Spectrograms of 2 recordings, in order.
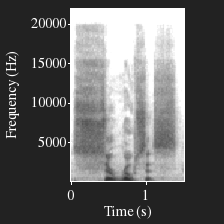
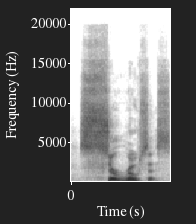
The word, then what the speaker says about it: cirrhosis: will see is called cirrhosis cirrhosis there's a lot of hard sea soft sea type sounds in uh the digestive tract so so cirrhosis is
